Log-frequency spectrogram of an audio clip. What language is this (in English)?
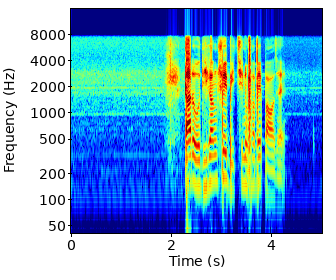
Bangla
